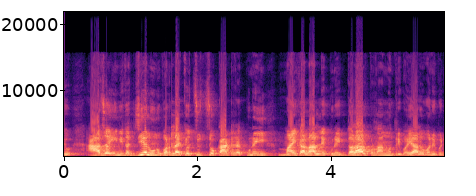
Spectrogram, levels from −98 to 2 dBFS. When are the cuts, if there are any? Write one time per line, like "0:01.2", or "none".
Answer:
0:01.6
